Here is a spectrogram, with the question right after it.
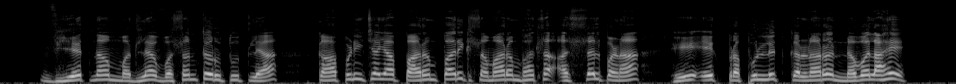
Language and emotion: Marathi, surprised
